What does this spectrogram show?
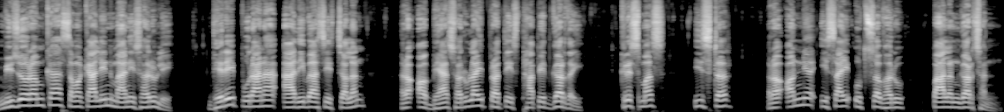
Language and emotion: Nepali, neutral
